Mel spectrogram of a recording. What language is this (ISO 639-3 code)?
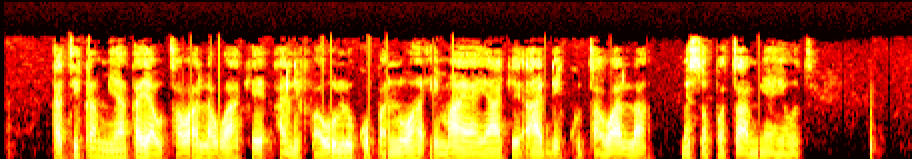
swa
